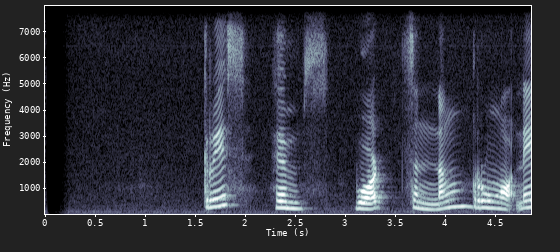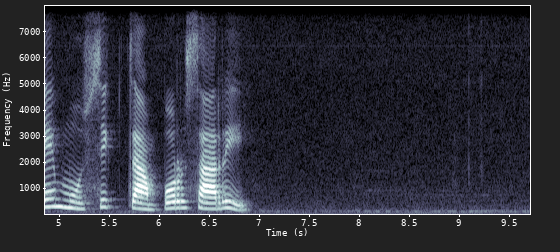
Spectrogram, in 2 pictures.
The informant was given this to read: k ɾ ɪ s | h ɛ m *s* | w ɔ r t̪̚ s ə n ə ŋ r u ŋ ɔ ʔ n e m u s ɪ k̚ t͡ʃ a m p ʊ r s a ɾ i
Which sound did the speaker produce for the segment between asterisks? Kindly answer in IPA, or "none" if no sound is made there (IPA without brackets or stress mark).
s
